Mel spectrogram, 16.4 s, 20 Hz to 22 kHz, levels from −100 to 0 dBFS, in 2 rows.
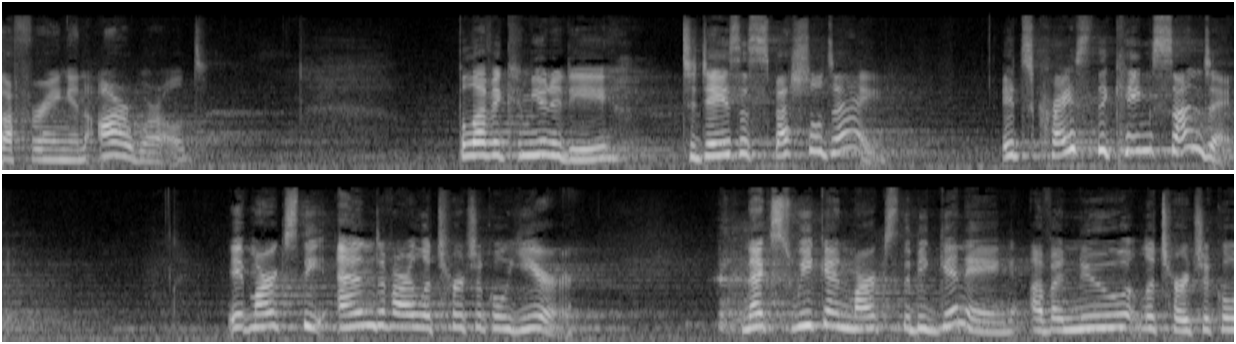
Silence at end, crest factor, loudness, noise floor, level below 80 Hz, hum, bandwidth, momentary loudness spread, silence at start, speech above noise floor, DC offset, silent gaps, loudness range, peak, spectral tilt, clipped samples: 0 s; 22 dB; -31 LUFS; -58 dBFS; -62 dBFS; none; 16 kHz; 13 LU; 0 s; 28 dB; under 0.1%; none; 3 LU; -10 dBFS; -3 dB/octave; under 0.1%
